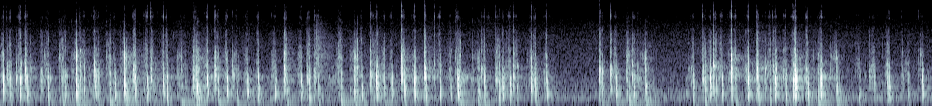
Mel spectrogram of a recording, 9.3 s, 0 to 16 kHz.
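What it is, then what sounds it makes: Plastic mechanical keyboard being typed on. Both hands type with the fingertips on a compact 68-key NiZ Plum Atom 68 mechanical keyboard, which has a hollow white plastic case and purple and yellow plastic Domikey Gas Attack SA keycaps and rests on a desk pad. Fast, short, hollow clacks centred around 900 Hz stream steadily, with a brief pause near the six-second mark and another shortly after.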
